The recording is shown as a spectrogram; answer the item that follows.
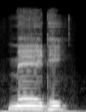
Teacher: Chữ E này chúng ta đọc kéo dài hai nhịp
